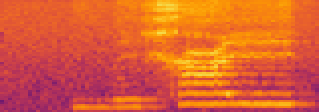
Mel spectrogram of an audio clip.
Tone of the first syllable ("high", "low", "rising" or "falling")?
low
